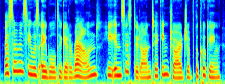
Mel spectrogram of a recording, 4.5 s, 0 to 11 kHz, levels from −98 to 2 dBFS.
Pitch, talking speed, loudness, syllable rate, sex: 230 Hz, 225 wpm, -17 LUFS, 5.7 syllables/s, female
